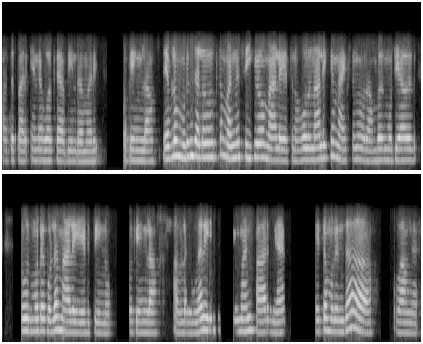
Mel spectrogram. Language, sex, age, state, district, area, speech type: Tamil, female, 18-30, Tamil Nadu, Ranipet, urban, conversation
